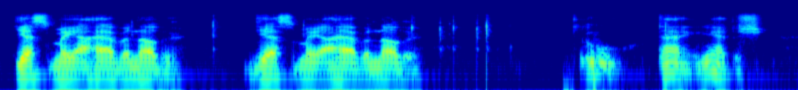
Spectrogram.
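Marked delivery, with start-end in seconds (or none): none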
